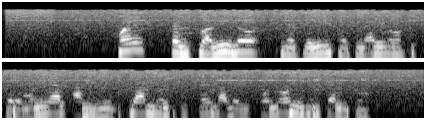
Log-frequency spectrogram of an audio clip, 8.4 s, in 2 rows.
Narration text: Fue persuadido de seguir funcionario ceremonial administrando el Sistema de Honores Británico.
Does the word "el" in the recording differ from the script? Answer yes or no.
no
